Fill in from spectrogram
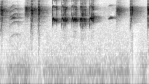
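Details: Brown-throated sunbird set out in the morning air at dawn, giving bursts of very high, thin chirps and short trilled notes in quick clusters, separated by brief pauses.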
